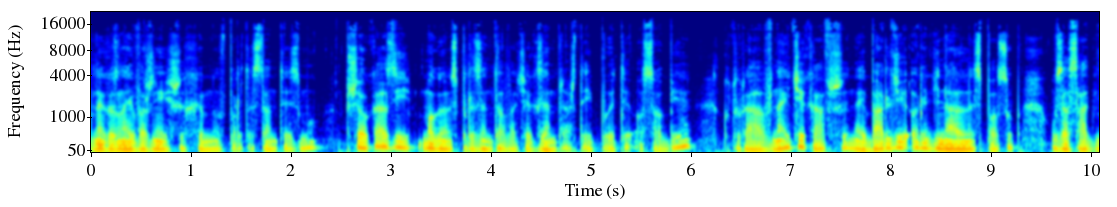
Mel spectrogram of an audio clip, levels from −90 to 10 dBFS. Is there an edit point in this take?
yes; 1 cut; at 2.4 s

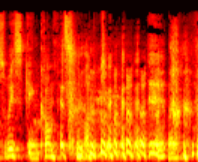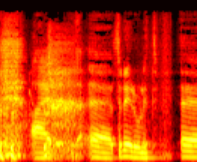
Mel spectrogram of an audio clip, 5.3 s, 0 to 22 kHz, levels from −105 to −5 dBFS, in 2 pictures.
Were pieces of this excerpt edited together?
yes; 1 cut; at 2.2 s

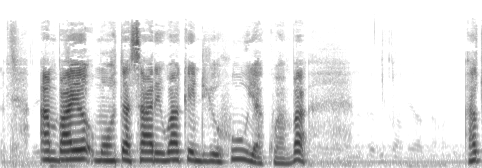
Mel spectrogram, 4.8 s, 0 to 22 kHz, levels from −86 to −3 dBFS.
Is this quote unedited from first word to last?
yes; 0 cuts

